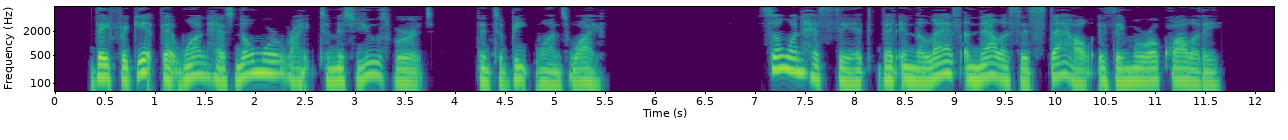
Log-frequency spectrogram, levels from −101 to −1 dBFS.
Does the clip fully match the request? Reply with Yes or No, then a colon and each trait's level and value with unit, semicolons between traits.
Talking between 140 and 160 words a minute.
Yes: average, 145 wpm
